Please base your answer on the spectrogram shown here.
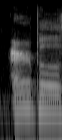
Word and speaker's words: herbal: Yes, in British English, we pronounce the H.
